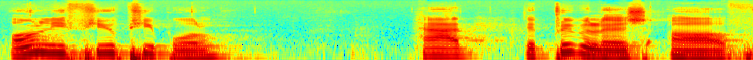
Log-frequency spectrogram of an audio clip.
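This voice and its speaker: A man from Ecuador, an audience member who introduces himself formally and tells a story in a measured way before his question. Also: on the high side, animated, mellow.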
